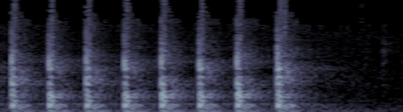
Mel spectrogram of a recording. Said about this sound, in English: The uncleaner at your door. Knock, knock, knock.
